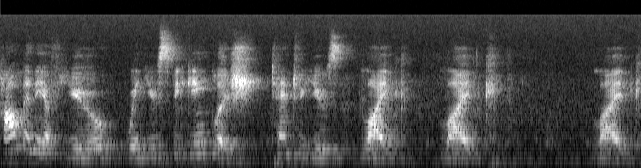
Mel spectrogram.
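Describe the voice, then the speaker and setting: A woman talks very slowly, her words echoing audibly off the room amid noticeable background noise. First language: not English. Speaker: university lecturer. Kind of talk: lecture. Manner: hesitant, many fillers.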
